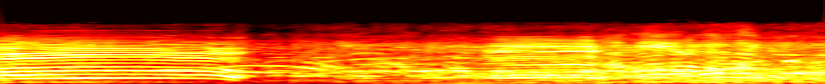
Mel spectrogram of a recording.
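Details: Madrasin cattle, a Madura crossbreed, lowing with a steady harmonic moo held for about a second before it drops sharply in pitch and fades, followed by softer, lower mooing sounds with faint background noise.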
